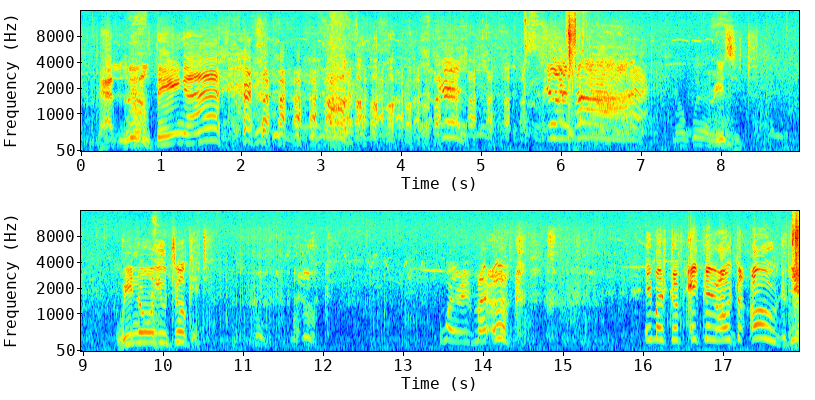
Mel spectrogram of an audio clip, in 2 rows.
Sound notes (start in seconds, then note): 1.5 Bruto grunts; 2.0 gang members laughs; 6.1 Bruto screams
